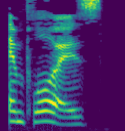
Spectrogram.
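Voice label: "employs", British English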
